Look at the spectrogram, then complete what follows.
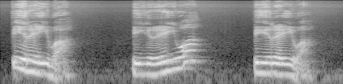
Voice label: "birriiwa", Dhurga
